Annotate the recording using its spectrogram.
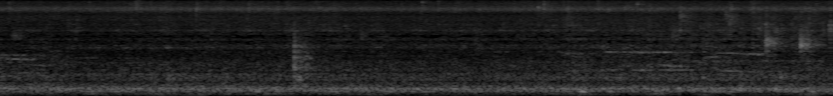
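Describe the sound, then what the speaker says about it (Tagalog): Kalitkalit frying submerged in hot cooking oil, a steady soft sizzling and bubbling that continues quietly and evenly throughout. "Imo na iprito. Kailangan nga mulubog sa mantika."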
